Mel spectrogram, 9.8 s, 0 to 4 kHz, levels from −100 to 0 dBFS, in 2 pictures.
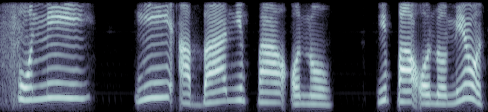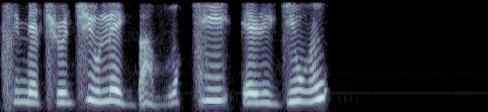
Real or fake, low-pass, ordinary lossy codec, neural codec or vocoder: fake; 3.6 kHz; none; codec, 16 kHz, 4 kbps, FunCodec, trained on Chinese and English, 50 frames a second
